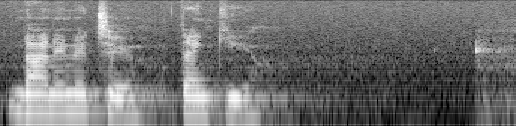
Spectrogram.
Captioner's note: speaking foreign language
